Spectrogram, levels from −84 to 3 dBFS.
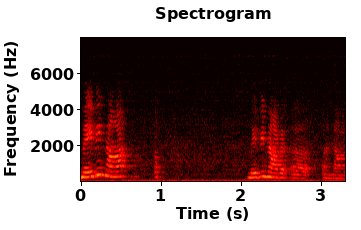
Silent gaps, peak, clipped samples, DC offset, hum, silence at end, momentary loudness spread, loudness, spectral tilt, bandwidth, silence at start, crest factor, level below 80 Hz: none; -28 dBFS; under 0.1%; under 0.1%; none; 0 s; 21 LU; -44 LUFS; -5 dB/octave; 7.6 kHz; 0 s; 18 dB; -60 dBFS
